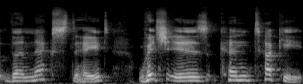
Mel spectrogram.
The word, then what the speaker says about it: Kentucky: So let's just keep driving on through to the next state, which is Kentucky. This word has 3 syllables. Stress is on that second syllable. Kentucky. Kentucky. The next state, Louisiana.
